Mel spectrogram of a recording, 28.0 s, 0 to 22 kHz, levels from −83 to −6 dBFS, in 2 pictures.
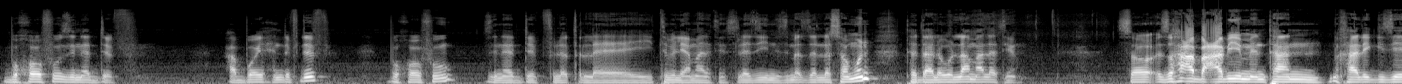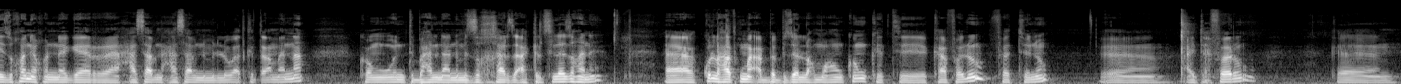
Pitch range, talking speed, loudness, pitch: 95-115 Hz, 95 wpm, -17 LUFS, 105 Hz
